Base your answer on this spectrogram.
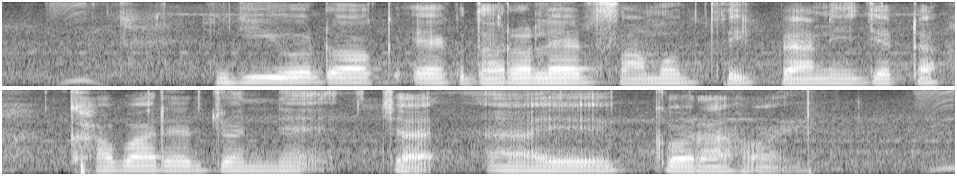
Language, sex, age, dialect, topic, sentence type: Bengali, male, 18-24, Jharkhandi, agriculture, statement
